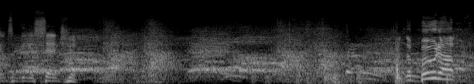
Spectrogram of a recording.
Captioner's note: fans chanting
